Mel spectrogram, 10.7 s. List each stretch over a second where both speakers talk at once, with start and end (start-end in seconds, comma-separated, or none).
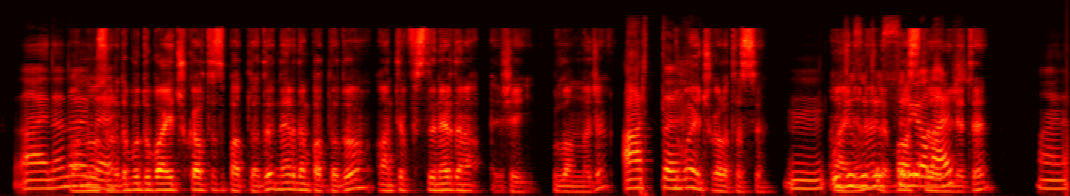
8.3-9.7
